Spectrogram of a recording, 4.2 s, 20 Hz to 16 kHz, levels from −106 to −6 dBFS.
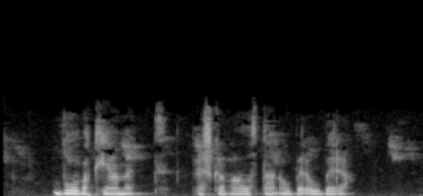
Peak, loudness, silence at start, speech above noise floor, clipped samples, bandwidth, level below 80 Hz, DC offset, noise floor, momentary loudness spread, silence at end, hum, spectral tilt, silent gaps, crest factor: -12 dBFS; -29 LUFS; 0.55 s; 39 dB; under 0.1%; 7.6 kHz; -64 dBFS; under 0.1%; -67 dBFS; 12 LU; 0.25 s; none; -6 dB/octave; none; 18 dB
